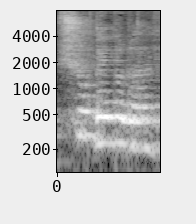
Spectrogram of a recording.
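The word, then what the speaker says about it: Šumer: 수메르라는 말은 서령 문자 문헌에서는 수가 아니고 슈입니다. 슈메르라는 형태를 취하고 있습니다.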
